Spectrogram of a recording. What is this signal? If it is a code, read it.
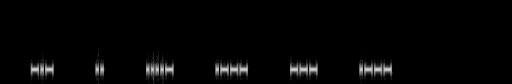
Morse code, heard as a keyed tone, about 49 wpm, spaced as for 17 wpm, 700 Hz. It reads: KI4JOJ
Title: USA Call Signs - 6 Characters - 6x Character Spacing - 50wpm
